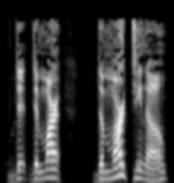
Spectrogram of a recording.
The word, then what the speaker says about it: DiMartino: Sincerely, Vinny Dimatriano. DiMartino. – Sounded like Dimatriano. Sounded good. – Vinny DiMart. – How do you spell it? – D-I-M. – Uh-huh. – A-T. – Uh-huh. – I-N-O. – DiMartino.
